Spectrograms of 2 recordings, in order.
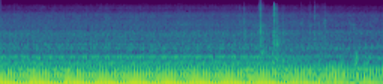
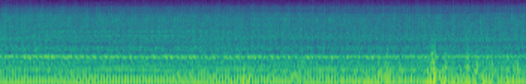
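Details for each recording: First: olha o barulho do escap tá furado Second: VW Gol (square body) CHT engine after idle fine-tuning of air/fuel mixture and idle screw, starts instantly; steady, even idle with smooth low hum, no hunting, misses or surging; normal idle.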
